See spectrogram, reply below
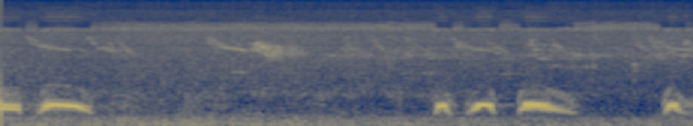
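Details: Spotted dove cooing: a short low coo, then a longer mellow arched coo, followed after a pause by two brief coos and another drawn-out coo, with a soft steady low rumble underneath.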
